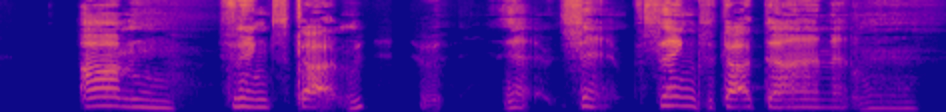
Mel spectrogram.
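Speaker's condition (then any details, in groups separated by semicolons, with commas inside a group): Cerebral palsy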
